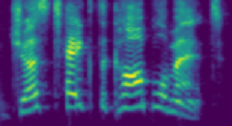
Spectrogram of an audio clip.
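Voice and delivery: high, loud, exasperated outburst; exasperated retort. Retold or imitated. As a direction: burst out as if fed up. Exasperated at her begging for praise.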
